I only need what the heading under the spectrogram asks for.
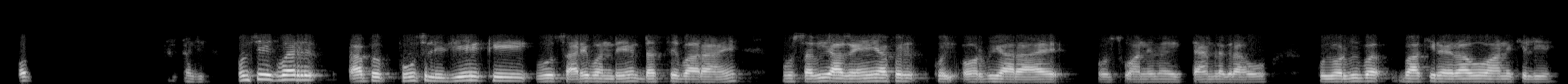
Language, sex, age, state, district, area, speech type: Hindi, male, 18-30, Rajasthan, Jaipur, urban, conversation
